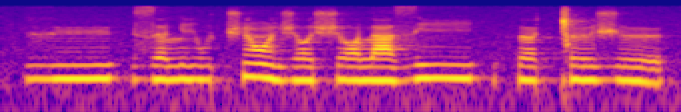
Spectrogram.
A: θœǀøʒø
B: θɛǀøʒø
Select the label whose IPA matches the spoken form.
A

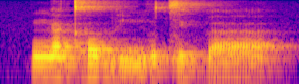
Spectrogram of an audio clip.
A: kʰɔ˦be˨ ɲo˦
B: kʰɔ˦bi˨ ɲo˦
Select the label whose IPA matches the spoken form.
A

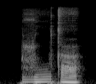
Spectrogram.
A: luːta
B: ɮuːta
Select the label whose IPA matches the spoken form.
B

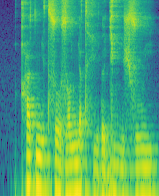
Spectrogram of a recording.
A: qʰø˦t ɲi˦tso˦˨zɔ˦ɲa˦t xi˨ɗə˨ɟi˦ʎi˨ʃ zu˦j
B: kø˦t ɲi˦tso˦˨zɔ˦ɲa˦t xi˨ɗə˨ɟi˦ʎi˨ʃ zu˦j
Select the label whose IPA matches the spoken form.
A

